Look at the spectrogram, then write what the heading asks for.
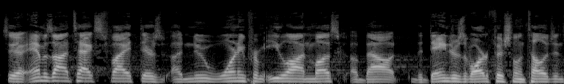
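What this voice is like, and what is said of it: Groggy, not fully awake voice. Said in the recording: “my voice might sound a little bit like it hasn't fully gotten woken up yet”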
